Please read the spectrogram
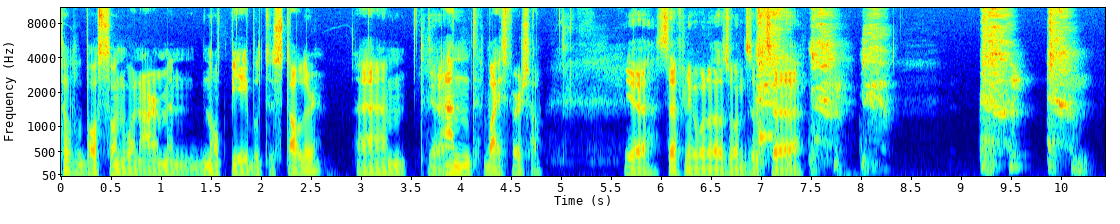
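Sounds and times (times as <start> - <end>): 
speech: 0.0 - 8.3, 9.2 - 10.2
person coughing: 7.0 - 8.4, 9.2 - 10.4.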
